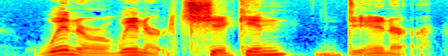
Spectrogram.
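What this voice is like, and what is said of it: Imitates a video game announcer voice. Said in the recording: “my impression of him saying ... that's pretty good.”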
